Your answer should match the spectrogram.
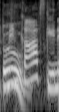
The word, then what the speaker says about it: Minkovski: Minkovski.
